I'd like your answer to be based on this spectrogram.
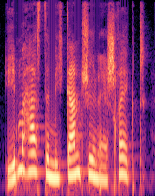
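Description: An eager, curious young woman from a fairy-tale storybook, played by the woman who reads it. Her voice is lifted above the reader's own and has a soft breathiness. She sounds a little startled but brave. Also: on the high side, lively intonation, normal speed, breathy edge, voice pushed up. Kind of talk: storybook narration.

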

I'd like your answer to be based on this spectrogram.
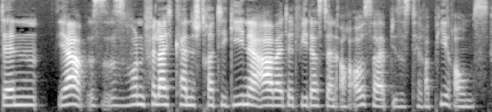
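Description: A woman's voice: mid-range voice, fairly even intonation, brisk, fairly bright tone. A woman voice therapist speaking in a podcast conversation, explaining her approach thoughtfully with many small fillers. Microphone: podcast microphone.

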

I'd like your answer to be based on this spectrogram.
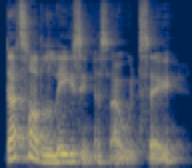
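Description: A woman's voice: low voice, huge pitch swings, moderate pace, creaky. A woman answering interview questions thoughtfully, often repeating a word as she gathers her thoughts. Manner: thoughtful, repeats words as she thinks, laughs lightly. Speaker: guest. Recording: echoey room.

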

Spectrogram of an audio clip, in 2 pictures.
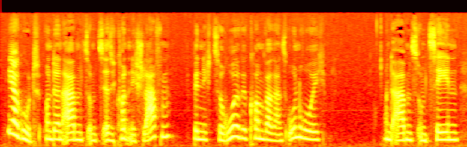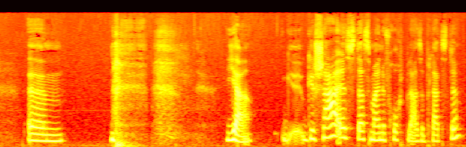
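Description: A woman in her thirties chatting casually on a podcast, telling a personal story with many fillers and restarts and acting out what people said. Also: medium pitch. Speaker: podcast co-host.

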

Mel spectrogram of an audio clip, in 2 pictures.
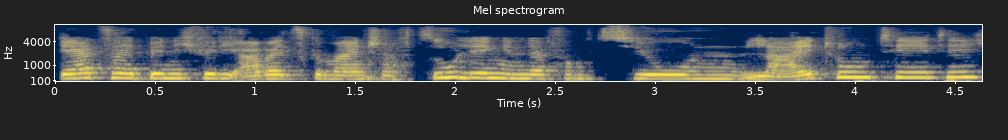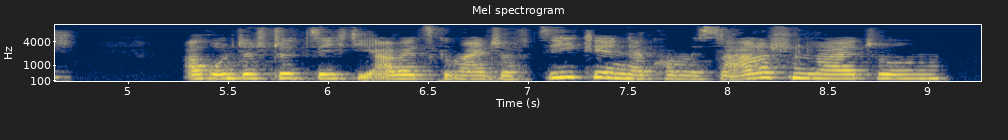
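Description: A woman in her forties introduces herself in a fluent, orderly way. Her voice sits slightly high. She sounds composed and clear in her phrasing. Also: normal speed, darkish tone. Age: 40s. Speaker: regional group leader. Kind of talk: podcast interview answers.

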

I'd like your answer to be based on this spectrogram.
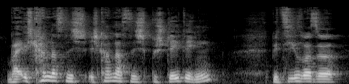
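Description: A man's voice: mid-range voice, a little fast. A man, co-hosting a podcast in casual chat, joking and restarting his sentences. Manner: joking, talks in fits and restarts. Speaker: podcast co-host.

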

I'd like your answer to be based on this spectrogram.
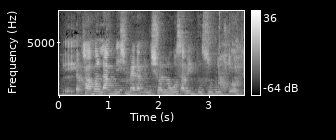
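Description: A woman telling a personal story in conversation, halting and reflective, often searching for words. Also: mid-range voice, little pitch movement. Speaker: interview guest. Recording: echoey room with faint noise.

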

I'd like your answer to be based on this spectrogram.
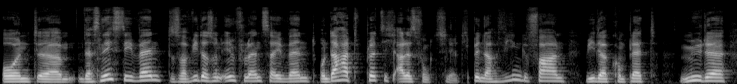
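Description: A young man telling an anecdote casually to his viewers, animated and often restarting his sentences. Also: fairly high pitch, a little fast, few pauses. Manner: lively, animated storytelling, often breaking off to restart. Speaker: vlogger telling a story. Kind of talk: casual storytelling to camera.

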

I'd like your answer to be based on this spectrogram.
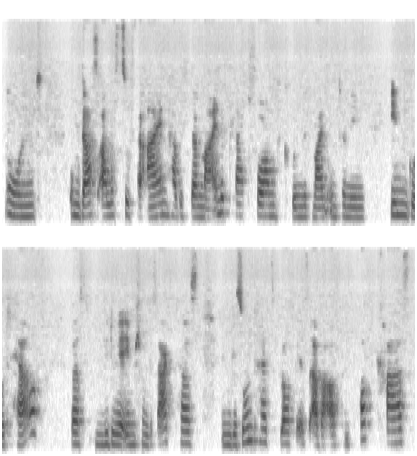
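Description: Husky-voiced woman from Germany. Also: mid-range voice, steady tone, normal speed, highs cut off. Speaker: podcast guest, physician and health coach. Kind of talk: conversational interview.

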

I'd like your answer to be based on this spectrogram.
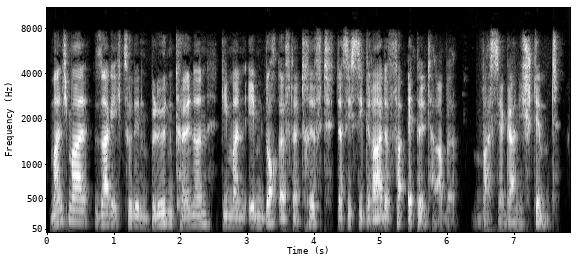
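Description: A man's voice: medium pitch, expressive, measured pace, hardly any pauses, lo-fi sound. A man from Germany's Rhineland, a podcaster, reading his own personal essay with wry irony. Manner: wry, ironic storytelling. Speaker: podcaster and blogger. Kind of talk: scripted personal essay narration.

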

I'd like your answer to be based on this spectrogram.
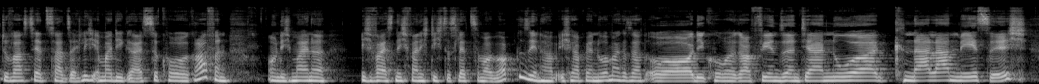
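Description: Effusive, chatty middle-aged woman. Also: on the low side. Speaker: mother addressing her grown daughter. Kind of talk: casual video message. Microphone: handheld phone.

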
